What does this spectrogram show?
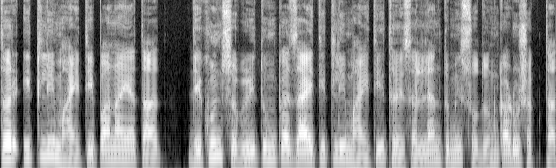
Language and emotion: Goan Konkani, neutral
